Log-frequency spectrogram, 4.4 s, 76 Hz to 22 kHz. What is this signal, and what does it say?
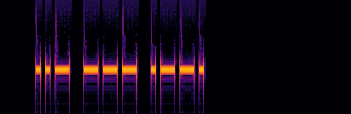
Morse code, heard as a keyed tone, about 20 wpm, 700 Hz. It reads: UOP
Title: USA Call Sign Postfixes - 3 Letters 20wpm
